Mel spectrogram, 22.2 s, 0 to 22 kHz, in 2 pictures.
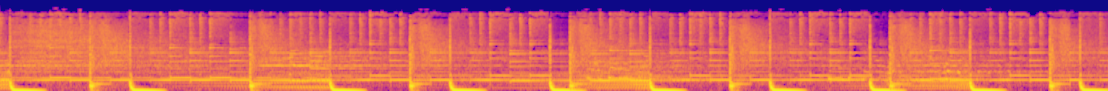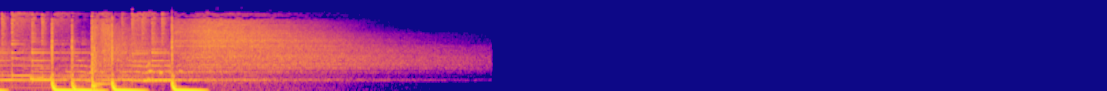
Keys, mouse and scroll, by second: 2.9-5.8 drag, 6.9-8.0 drag, 9.4 ctrl+a, 10.2 click, 13.2 ctrl+v, 13.8 click, 15.2 ctrl+-, 16.6 click, 18.2 BackSpace, 19.9 click, 20.6 Right, 21.4 click.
